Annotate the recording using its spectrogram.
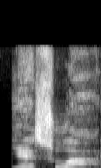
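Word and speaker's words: ישועה: 번역된이 단어가 음성 자체로 우리 히브리어 음성 자체로 발음한다면 예수아 있니다 예수아 그러니까 이것을 예수라고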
